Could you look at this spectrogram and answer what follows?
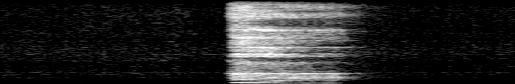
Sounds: Sigh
